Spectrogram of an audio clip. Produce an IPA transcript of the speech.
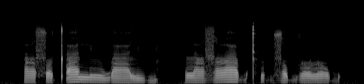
asˤøtʼa nøːwaːlyb | lazˤaːb kʰøbzˤob lɔlɔb

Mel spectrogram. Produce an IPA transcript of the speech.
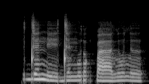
dɛ˦neː˨ dɛ˦˨ŋo˦ɾɔ˦ k͡paː˨lo˦lə˨

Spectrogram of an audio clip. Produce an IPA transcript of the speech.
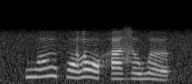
wɤ pɔlɔha zɤwə

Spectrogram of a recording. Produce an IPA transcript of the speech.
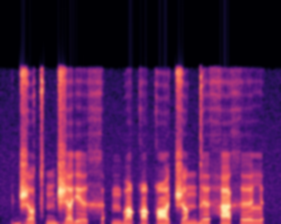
d͡ʒɔt͡s nd͡ʒɐɾʲɘx | mbaqɛqɔ t͡ʃɔndɘ haxɘl

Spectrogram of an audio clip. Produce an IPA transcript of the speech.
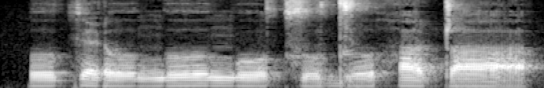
ɤkɛɽɤː ŋɤːŋoː t͡sʊ dʲɤha ʈa

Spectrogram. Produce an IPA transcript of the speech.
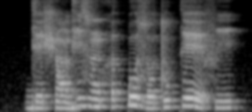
ɡe˨ʃɔ̃˨ ɡi˧ zũ˧hə˦ k͡po˦˨zo˨tu˧keː˦˨ fi˦

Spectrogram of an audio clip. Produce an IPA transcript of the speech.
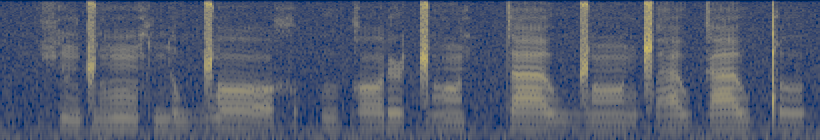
çõɡ͡ǁõːxɲɔw ŋ͡ǁɔːx | uɡɔː ɾə˞ɡ͡ǁɔ̃ː tːaːwŋ͡ǁɔ̃ː ɡ͡ǁaːwɡaːwǃo

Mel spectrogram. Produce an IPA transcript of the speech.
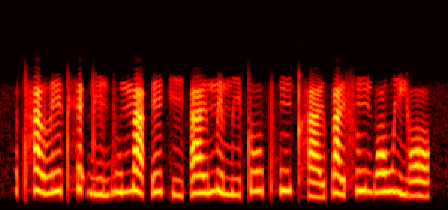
tʰa˦˨ʊ̯le˦tʰɛ˦ʔ dĩ˨bu˦ mä˦˨ ʔe˦ki˨ʔa˦ɪ̯ me˦˨mi˨ to˦pʰũ˦ kʰa˨ɪ̯pa˦˨ɪ̯ sʰũ˦bɔ˦wi˦˨ jɔ˦

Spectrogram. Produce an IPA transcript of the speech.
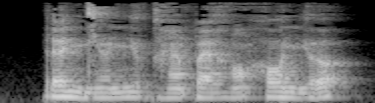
ɾɛnʲdʲə̃ː nʲʌɡʱæ̃pæɦɔ̃ hɔnʲ ʌ

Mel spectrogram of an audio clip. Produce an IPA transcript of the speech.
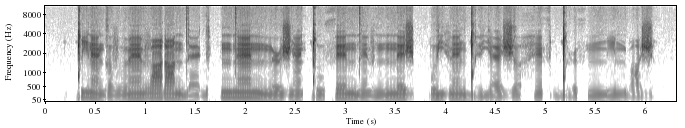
ǃi˦ɾæ̃˨ɡʌ˨v βæ̃˦vɑ˦ ɾɑ˦ndæ˨ɡ | ndæ̃˦nːə˞˨ʒ æ̃˨ǃu˨θɛ˦ndɛ̃˨v nːɛ˦ʒpːʊ˦jβɛ̃˦ ɡ͡ǃɛ˨jæ˨ ʒʌ˨˦hɛ̃˦θɡ͡ǃə˞˨θ mːi˦mbɑ˨ʒ

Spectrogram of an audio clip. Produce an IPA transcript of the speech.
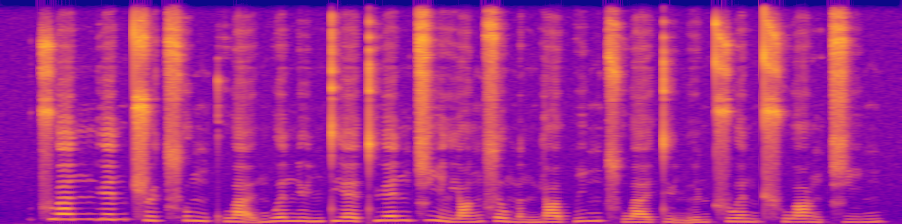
ʈ͡ʂwa˥nn̪ɥɛ˥n ʈ͡ʂɻ̩˥˧t͡sʰʊ˥˩ŋ pʰwa̰˨˩ɪ̯mwə˥ny˧˥n t̪jɛ˥˩ t̪ʰɥɛ˥nt͡ɕi˥˩ljɑ˧˥ŋ sɤ˥˩ma˩nmjɑ˥˩ʊ̯ pi˥ŋ t͡sʰwa˧˥ɪ̯t̪y̰˨˩nly˦n ʈ͡ʂwə˥˧nʈ͡ʂʰwɑ˥˩ŋ t͡ɕi˧˥ŋ

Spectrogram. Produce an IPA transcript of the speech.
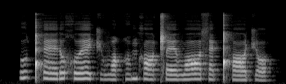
uǃʰɛː ɾʊ χʷɛːt͡ʃɔ̤vɑ qʷæ̤mxɒːǁɛː vɒːsæ ǃʰɒːt͡ʃɔ

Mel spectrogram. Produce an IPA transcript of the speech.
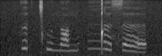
kəʔǀʰunɒn | ŋ͡ǃə sɜ

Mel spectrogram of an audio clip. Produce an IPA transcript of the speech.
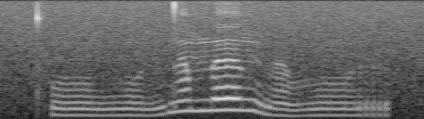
tʰũː˩ ŋũ˩ndə̃˥mœ˥ŋɡə̃˩ vũ˩r

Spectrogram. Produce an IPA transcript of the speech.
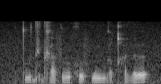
tʷidedɣaflũ χʷə fwĩɡɔqʰə ðə

